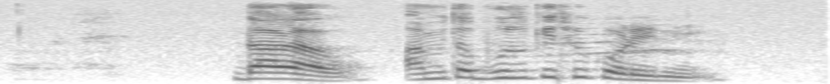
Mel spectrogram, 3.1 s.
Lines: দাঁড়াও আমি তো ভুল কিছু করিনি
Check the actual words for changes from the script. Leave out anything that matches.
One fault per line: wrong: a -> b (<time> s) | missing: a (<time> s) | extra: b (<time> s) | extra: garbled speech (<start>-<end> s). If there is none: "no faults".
no faults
